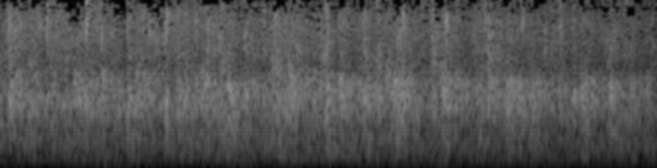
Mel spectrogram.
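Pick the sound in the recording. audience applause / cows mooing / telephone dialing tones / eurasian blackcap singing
audience applause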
